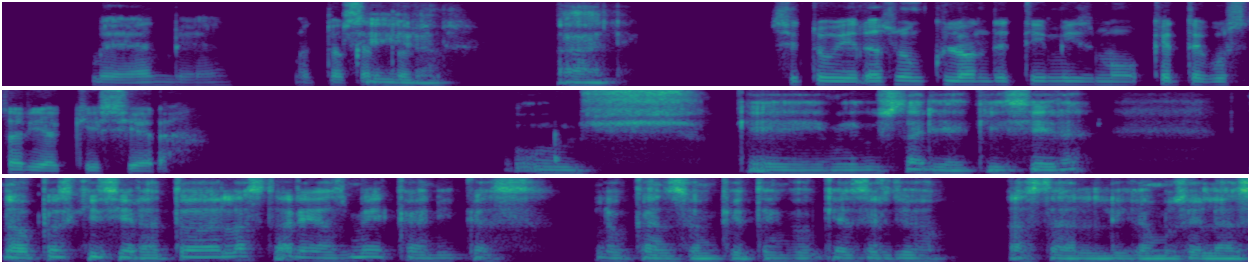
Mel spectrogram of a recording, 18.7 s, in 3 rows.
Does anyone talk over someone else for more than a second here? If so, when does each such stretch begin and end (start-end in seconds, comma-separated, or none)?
none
